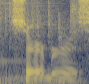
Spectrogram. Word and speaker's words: Cerberus: Cerberus is the English pronunciation of what's really a Latin name if you want to.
